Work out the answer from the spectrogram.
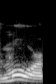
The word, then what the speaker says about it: myrrh: when he started mentioning the word myrrh, often pronounced more, but it's spelled different, they took that as, oh, this nigga about to figure it out.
